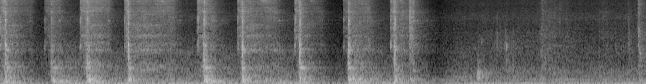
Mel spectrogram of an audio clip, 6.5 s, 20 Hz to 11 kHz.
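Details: 6L50 transmission rebuild, air check of the 1-2-3-4 clutch pack with reused OE rings: short sharp air blasts with quick silence between and almost no lingering hiss; clutch pack applies tightly with very little leakage.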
